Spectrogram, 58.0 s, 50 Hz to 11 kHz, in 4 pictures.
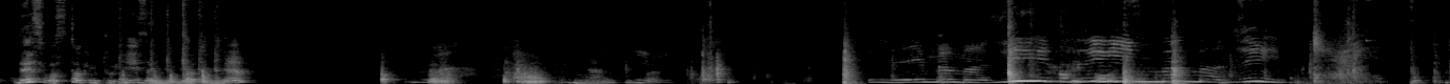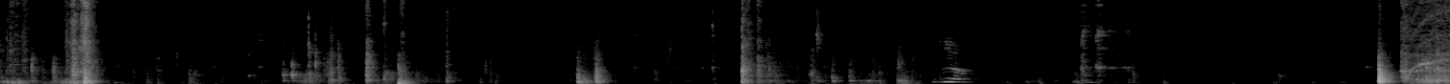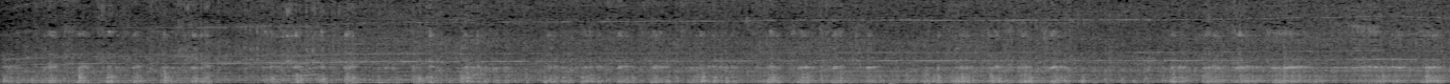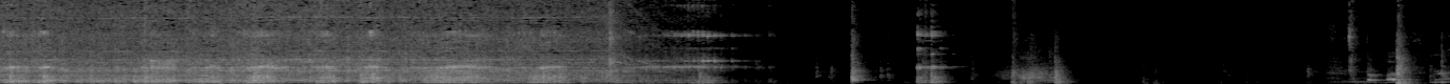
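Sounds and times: kitchen appliance motor grinding: 0:28.5 - 0:51.1.

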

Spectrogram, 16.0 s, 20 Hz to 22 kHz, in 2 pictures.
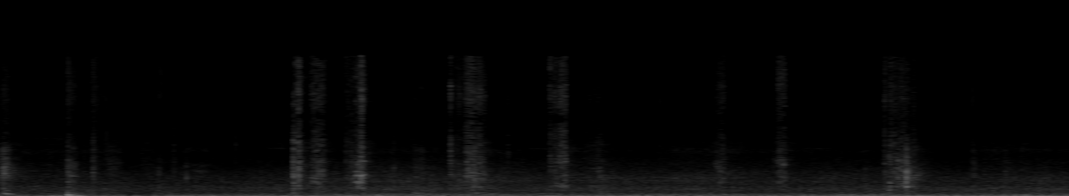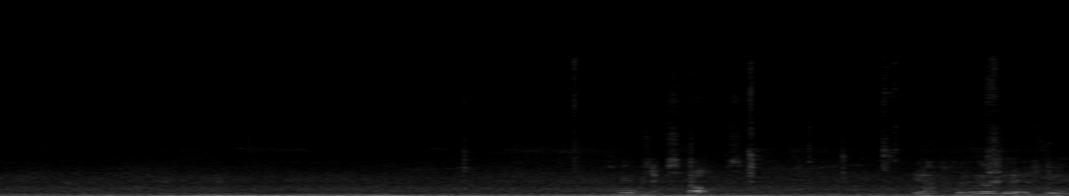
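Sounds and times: brick and mortar scraping: 0:02.1 - 0:07.8.

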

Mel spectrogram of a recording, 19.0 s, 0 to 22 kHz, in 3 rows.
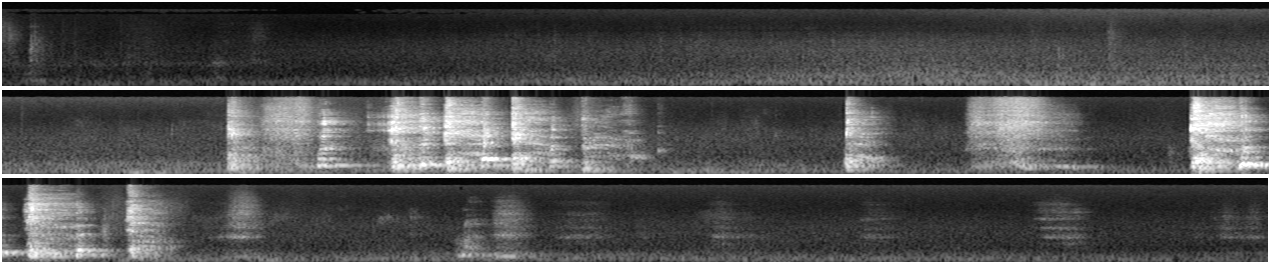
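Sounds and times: man coughing: 0:07.5 - 0:09.6, 0:12.3 - 0:13.6, 0:15.0 - 0:15.4.

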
